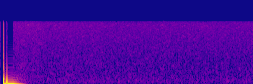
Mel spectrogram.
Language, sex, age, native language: Icelandic, female, 18-19, Icelandic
